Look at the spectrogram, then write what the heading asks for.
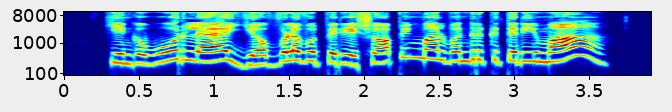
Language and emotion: Tamil, surprised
